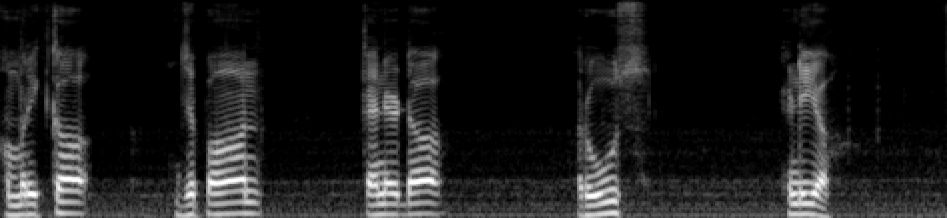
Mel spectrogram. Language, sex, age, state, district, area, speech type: Punjabi, male, 45-60, Punjab, Mohali, urban, spontaneous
